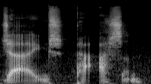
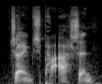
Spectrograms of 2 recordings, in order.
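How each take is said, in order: First: Low, slow, husky Cockney Michael Caine; deep Michael Caine accent, almost whispered; Michael Caine impression. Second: Michael Caine accent. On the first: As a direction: drop into a slow London Michael Caine growl. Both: Shown as a demonstration. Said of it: "I'm just gonna do Michael Caine".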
